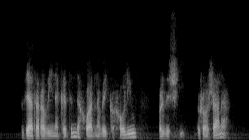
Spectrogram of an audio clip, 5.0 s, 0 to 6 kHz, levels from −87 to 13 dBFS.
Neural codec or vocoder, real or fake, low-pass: codec, 16 kHz in and 24 kHz out, 1 kbps, XY-Tokenizer; fake; 5.4 kHz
